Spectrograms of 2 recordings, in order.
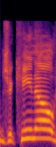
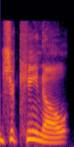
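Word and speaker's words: Giacchino: Uh, this particular uh artist, his name is Michael Jacino.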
